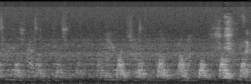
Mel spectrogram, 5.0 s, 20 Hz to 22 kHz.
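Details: Doppler at a doctor's office picking up an unborn brother's heartbeat in a pregnancy with two babies: rapid rhythmic whooshing pulses about 145 a minute with faint room noise; fetal heartbeat on Doppler.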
